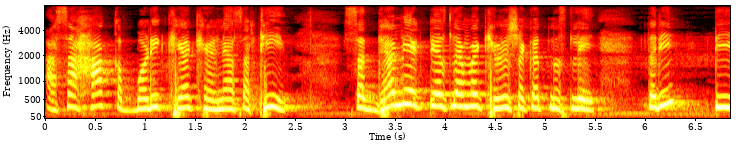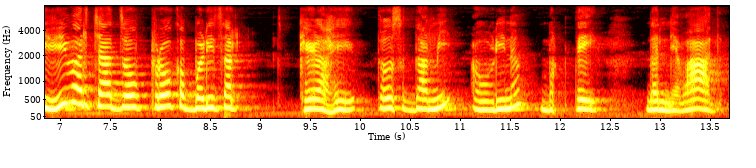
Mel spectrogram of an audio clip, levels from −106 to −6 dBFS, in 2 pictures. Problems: background sounds at intervals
